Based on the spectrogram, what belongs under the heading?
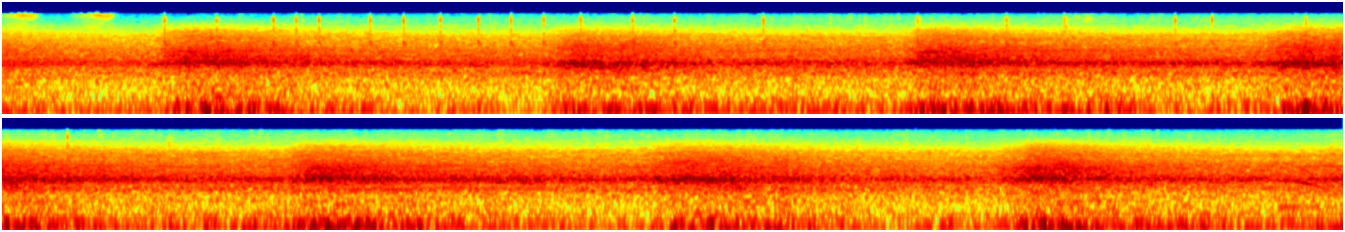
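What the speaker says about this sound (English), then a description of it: "This crowd ready to make its presence known." Stadium crowd at a Rice vs South Carolina college football game, a steady roar with swells every few seconds under the broadcast, loud and broad throughout.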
